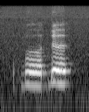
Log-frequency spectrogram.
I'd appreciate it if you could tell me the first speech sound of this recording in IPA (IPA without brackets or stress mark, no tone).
ɓ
